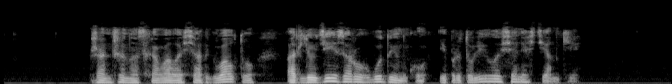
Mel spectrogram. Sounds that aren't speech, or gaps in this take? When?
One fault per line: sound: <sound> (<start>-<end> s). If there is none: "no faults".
no faults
